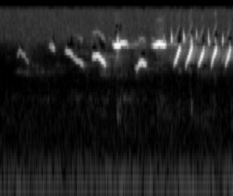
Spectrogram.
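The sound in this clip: Bird song of high, thin whistled notes, several short sliding phrases spaced apart, building into a rapid run of repeated bright chirps at the end.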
